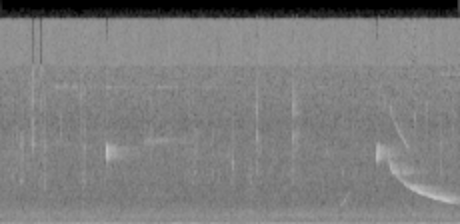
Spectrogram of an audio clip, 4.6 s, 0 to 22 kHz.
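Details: Wild Northern Cardinals in Angrignon Park on March 19, neighbours exchanging variants of a downward sliding song theme; after a few faint high notes comes one long clear whistle sliding steeply down from high to low, over a steady low rumble.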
